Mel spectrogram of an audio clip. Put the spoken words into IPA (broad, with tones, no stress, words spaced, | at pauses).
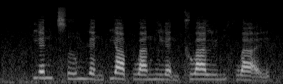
pʰjɛ˦nt͡sʰɹ̩˨˦mɥɛ̰˨˩npjä˥˨ pwa˨˦nljɛ̰˨˩n ʈ͡ʂwä˦ly˨˦nkʰwa̰˨˩ɪ̯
